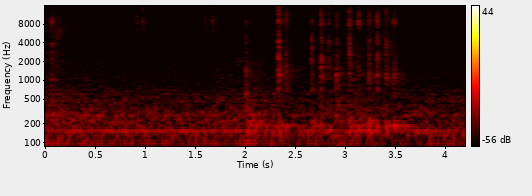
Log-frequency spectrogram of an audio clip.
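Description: Faint typing on a computer keyboard: a quick run of keystrokes starting about two seconds in, as a password is entered.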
